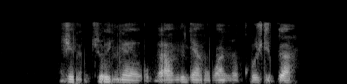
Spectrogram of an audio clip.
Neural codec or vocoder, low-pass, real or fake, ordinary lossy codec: codec, 24 kHz, 3 kbps, HILCodec; 7.2 kHz; fake; AAC, 32 kbps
